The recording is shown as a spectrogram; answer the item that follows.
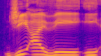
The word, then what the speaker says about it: Givenchy: Apparently, fellas, we pronounced, or I, and specifically, pronounced that French fashion designer wrong. You know, with the three-toed sandals. – It's not Givenchy. – It's a Versace. – Givenchy code. – Givenchy. Somebody goes, you are not saying that right.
